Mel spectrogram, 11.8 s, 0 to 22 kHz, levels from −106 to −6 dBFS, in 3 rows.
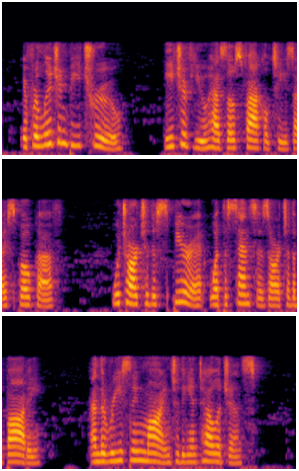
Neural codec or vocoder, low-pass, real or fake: none; 7.2 kHz; real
